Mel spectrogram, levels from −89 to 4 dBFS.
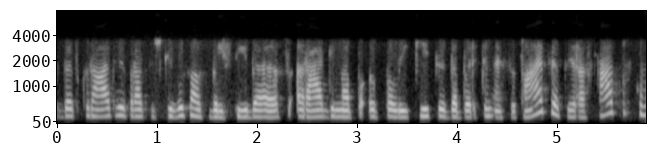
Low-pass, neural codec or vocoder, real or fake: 7.2 kHz; none; real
